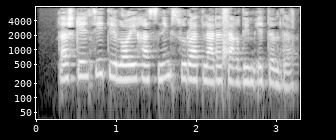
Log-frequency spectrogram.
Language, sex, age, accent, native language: Uzbek, female, 12-17, Farg'ona, Uzbek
